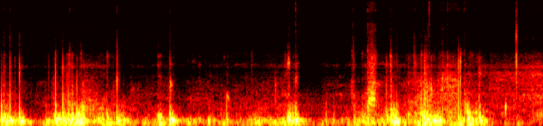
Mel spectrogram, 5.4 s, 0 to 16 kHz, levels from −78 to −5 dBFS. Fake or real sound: fake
